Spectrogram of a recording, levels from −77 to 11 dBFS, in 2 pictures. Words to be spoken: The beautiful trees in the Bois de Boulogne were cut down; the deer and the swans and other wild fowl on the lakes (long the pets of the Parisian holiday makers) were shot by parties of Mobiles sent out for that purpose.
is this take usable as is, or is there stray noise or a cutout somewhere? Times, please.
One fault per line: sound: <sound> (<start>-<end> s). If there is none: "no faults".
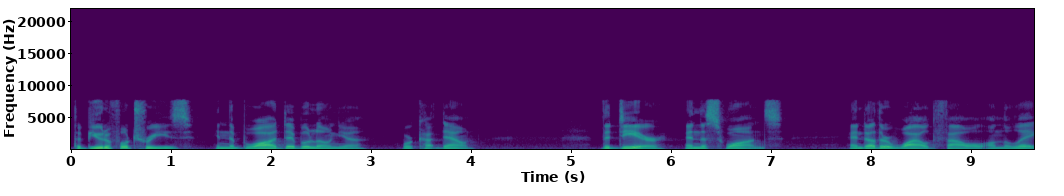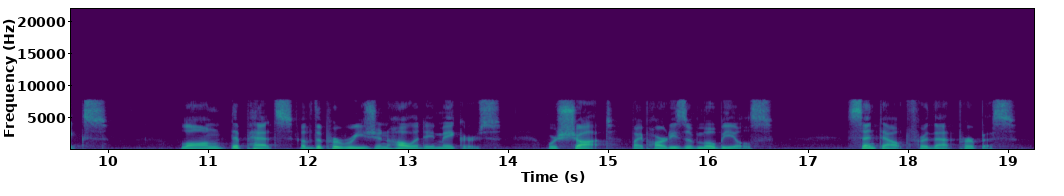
no faults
